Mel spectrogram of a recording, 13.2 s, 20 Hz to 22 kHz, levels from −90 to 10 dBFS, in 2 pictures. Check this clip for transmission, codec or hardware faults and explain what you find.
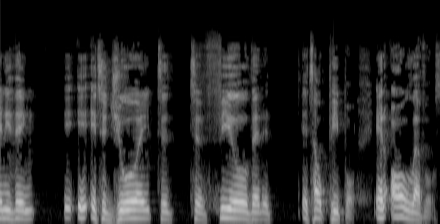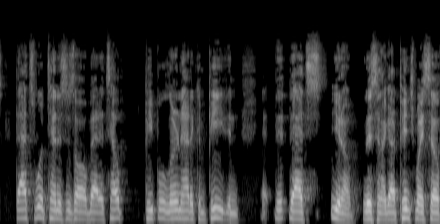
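The clip has one kind of fault, occurring twice. Brief glitches break into the speech at 4.68 s and 10.04 s, each under 20 ms long. Both come from damaged data in a compressed stream: corrupted bytes make the decoder misread those frames and lose sync until it locks onto the next valid frame header.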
